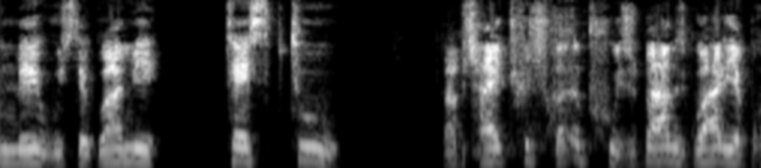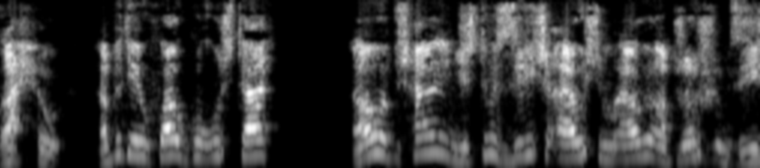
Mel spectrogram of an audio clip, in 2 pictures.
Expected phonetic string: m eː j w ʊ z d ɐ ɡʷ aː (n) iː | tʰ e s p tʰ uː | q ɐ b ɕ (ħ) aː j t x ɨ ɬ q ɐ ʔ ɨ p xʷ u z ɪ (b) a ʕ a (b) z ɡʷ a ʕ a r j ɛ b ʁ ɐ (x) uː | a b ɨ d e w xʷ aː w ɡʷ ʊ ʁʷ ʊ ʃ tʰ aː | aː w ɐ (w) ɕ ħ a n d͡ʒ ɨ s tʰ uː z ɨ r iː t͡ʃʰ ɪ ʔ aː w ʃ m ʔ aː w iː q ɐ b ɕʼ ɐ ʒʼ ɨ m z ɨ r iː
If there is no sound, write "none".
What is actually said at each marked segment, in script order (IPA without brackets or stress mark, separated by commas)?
m, ħ, b, m, ħ, b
